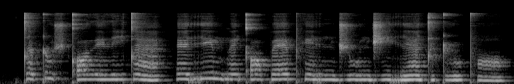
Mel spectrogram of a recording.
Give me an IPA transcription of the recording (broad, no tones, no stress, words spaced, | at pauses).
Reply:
tæʈuʃkʼɔ ðeðitæ̃ | ɛrʲembɛ̃ kʼɔpɛpʰẽr nd͡ʒund͡ʒi rʲæ̃tʲɔʈ ðupʰɔ̃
